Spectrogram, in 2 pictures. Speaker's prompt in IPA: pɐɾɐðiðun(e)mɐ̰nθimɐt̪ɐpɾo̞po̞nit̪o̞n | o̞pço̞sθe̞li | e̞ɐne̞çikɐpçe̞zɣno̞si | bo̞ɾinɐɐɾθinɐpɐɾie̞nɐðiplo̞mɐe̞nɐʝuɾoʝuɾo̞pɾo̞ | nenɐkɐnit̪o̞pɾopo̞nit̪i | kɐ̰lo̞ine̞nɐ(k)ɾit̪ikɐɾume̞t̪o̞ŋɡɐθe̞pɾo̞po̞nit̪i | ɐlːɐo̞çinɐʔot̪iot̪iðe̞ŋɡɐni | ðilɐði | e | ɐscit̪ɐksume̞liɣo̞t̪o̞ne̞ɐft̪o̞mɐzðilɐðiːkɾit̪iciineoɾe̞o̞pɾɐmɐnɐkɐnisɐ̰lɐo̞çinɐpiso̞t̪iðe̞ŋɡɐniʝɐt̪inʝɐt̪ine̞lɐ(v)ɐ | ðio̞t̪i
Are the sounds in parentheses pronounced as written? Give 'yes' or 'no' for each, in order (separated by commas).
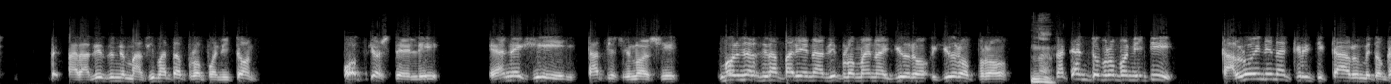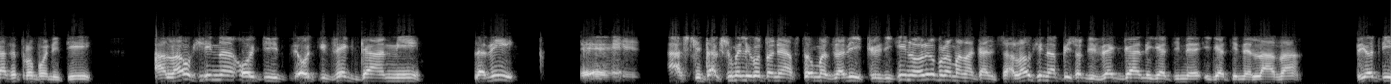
yes, yes, no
